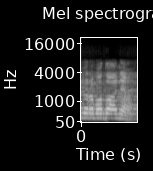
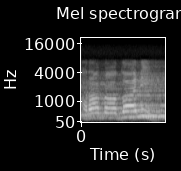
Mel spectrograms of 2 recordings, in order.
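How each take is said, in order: First: The word ends with an a vowel. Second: The word ends with an i vowel. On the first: The speaker calls it right. "kan ramadhana" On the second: The speaker calls it wrong. "Nggak boleh dibaca Ramadhani"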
